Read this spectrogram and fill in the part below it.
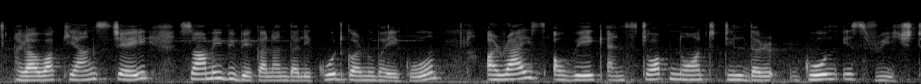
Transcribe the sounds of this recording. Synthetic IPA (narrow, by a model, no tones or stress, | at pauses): rawakjãŋst͡ʃʌ̃jswamibibekanʌnd̪alekoʈɡʌrnubʱʌeko | əɾajzəwekɛ̃nɖsʈɔpnɔʈːild̪əɡolizrit͡ʃʈ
